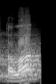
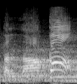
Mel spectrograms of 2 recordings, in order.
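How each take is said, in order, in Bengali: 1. শব্দটি একটি সাধারণ ব্যঞ্জনবর্ণে শেষ হয়। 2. শব্দটি একটি যুক্ত প্রতিধ্বনিমূলক স্বরধ্বনি দিয়ে শেষ হয়। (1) "तूने जो कहा है ये तलाक कहा है" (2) "इसका जो असली प्रोनाउंसिएशन है वो ये है कि तलाका"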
